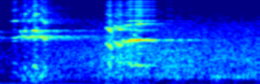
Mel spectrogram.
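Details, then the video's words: Parrots, happy to be outdoors, give two short squeaky chirps about half a second apart, each bright with stacked overtones; the second trails off into a thin, sliding whistle over a quiet background. "Parrot talk everything||Parrots Happy to be Outdoors"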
